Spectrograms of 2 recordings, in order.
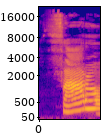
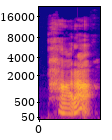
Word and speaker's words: pharaoh: Instead of saying pharaoh, you will hear us saying para, which is how our ancestors likely pronounced it.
